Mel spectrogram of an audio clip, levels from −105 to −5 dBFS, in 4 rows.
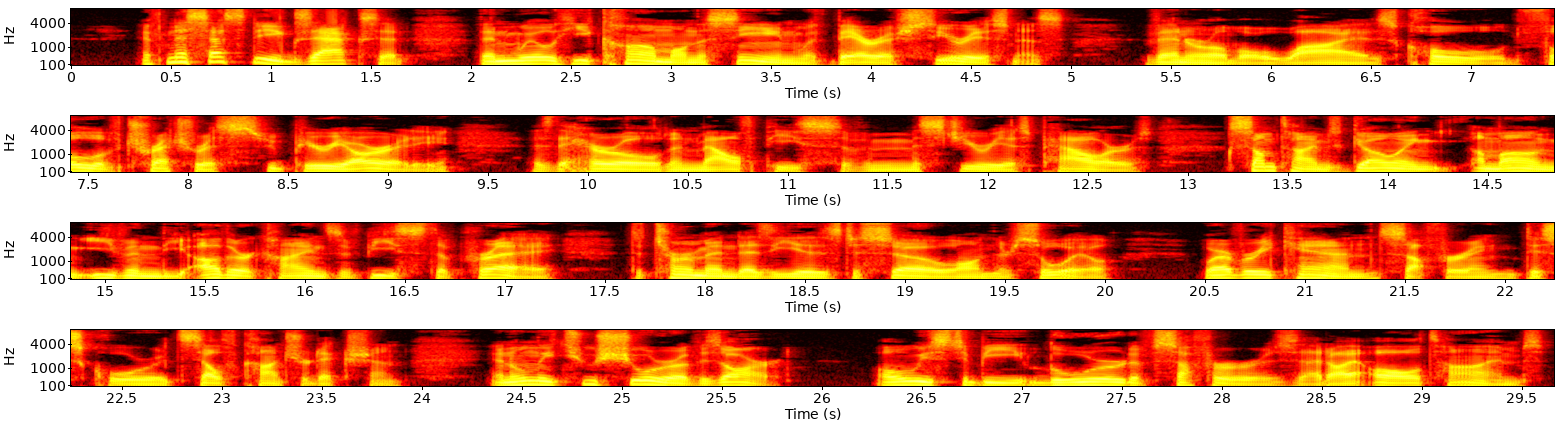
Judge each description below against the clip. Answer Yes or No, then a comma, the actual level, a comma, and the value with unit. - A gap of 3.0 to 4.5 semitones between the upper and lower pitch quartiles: No, average, 5.0 semitones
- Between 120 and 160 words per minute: Yes, average, 150 wpm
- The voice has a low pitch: Yes, very low, 95 Hz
